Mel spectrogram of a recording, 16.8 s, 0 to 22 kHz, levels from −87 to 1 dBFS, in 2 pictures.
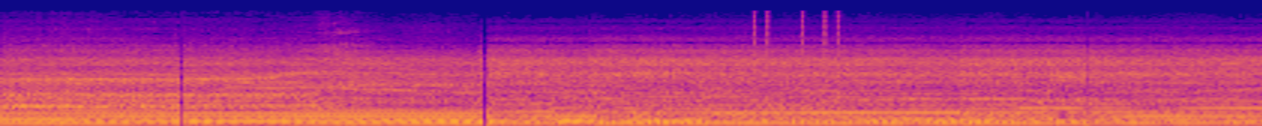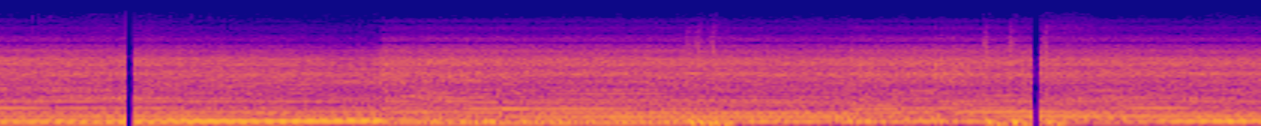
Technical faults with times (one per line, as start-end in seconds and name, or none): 1.19-1.21 gap between stream segments
3.21-3.24 gap between stream segments
5.01-5.59 GSM signalling bursts
7.24 gap between stream segments
9.24-9.29 gap between stream segments
15.29-15.33 gap between stream segments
